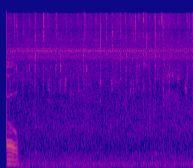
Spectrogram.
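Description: A short vocal sound right at the start, then a steady, soft trickle of water running into a garden pond.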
